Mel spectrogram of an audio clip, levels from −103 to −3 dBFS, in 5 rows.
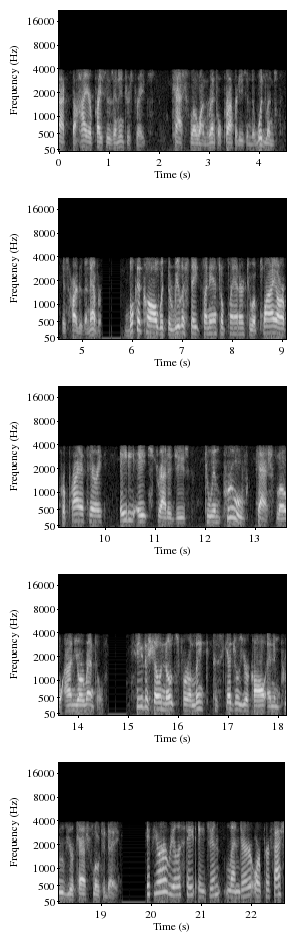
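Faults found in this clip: GSM full-rate codec, throughout. Buzzy, gravelly speech; band roughly 250 Hz to 3.6 kHz, nothing above 3.8 kHz. Pulse-excited vocal-tract model, excitation decimated to every third sample; plainly audible roughness fits a 13 kbps full-rate leg.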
